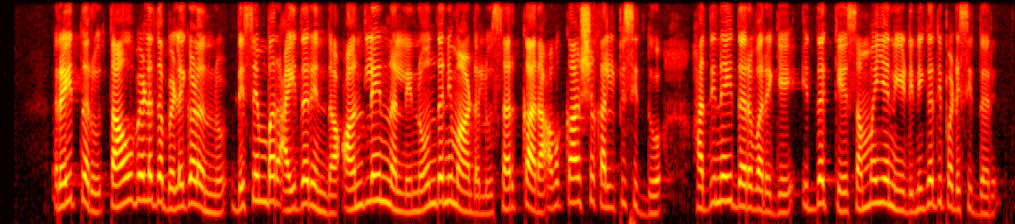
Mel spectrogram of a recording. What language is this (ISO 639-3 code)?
kan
